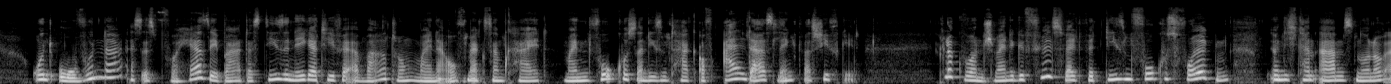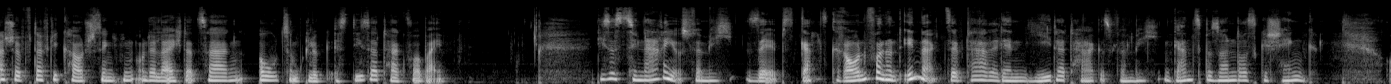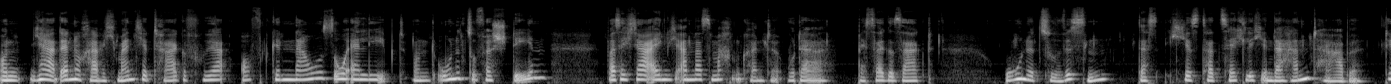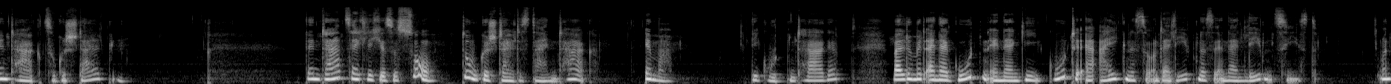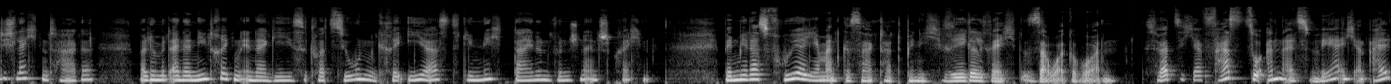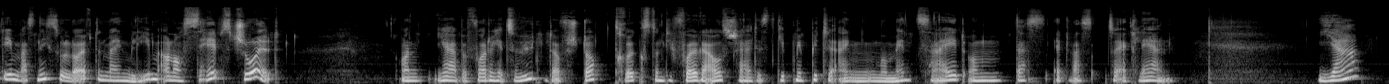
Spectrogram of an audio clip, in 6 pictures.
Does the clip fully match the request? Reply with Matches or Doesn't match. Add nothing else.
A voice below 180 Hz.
Doesn't match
